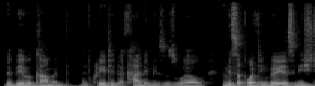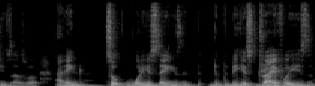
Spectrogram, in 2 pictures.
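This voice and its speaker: A man's voice: low voice, brisk, few pauses, dark tone, husky. A man moderating a panel, affirming the speakers often and asking follow-up questions. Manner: affirming, many short backchannels.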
